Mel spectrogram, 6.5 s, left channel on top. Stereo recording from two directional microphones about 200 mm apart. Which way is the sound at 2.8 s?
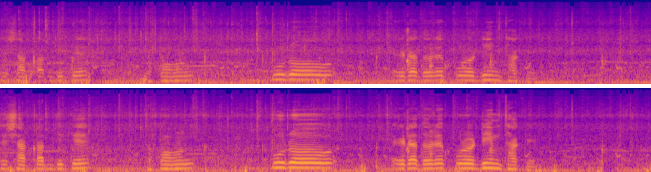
45° right (ahead or behind).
